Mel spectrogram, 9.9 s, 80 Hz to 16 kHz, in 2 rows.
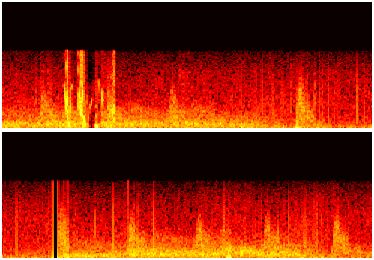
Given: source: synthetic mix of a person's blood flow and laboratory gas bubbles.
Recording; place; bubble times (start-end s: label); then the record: Doppler ultrasound of blood flow; subclavian vein
0.79-0.95 s: bubbles
0.98-1.38 s: bubbles
1.44-1.53 s: bubbles
From the record:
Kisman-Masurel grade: 211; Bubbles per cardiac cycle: several, 3 to 8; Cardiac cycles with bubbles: 1 to 10%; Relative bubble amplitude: barely perceptible (0.100 to 0.250); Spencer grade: 1 (occasional bubble signal discernible with the cardiac motion signal, with majority of cardiac periods free of bubbles); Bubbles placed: anywhere in the cardiac cycle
